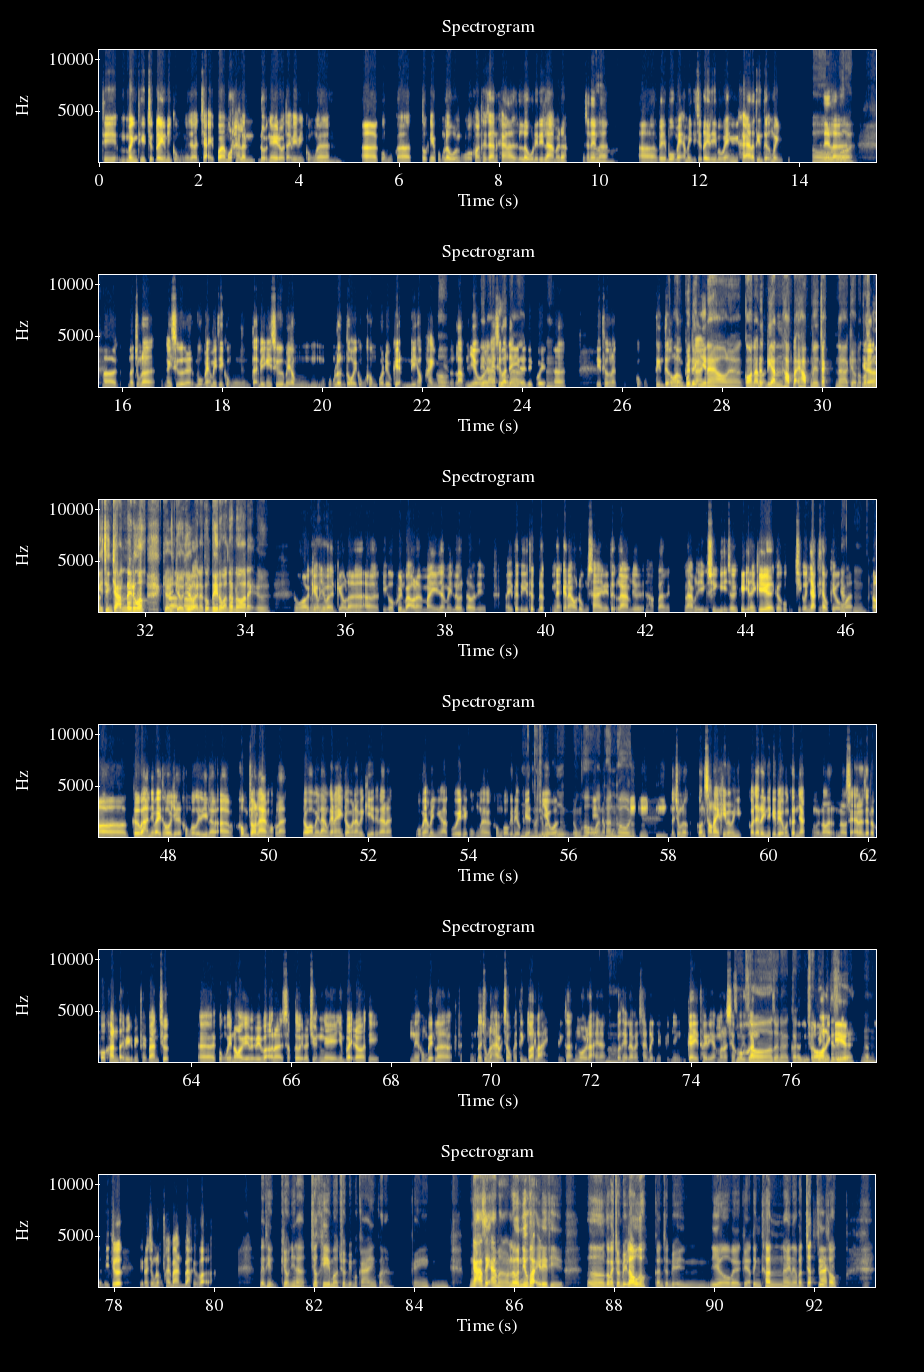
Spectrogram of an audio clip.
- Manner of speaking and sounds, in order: tapping; unintelligible speech
- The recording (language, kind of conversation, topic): Vietnamese, podcast, Bạn nghĩ việc thay đổi nghề là dấu hiệu của thất bại hay là sự can đảm?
